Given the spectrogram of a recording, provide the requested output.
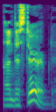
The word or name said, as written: undisturbed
